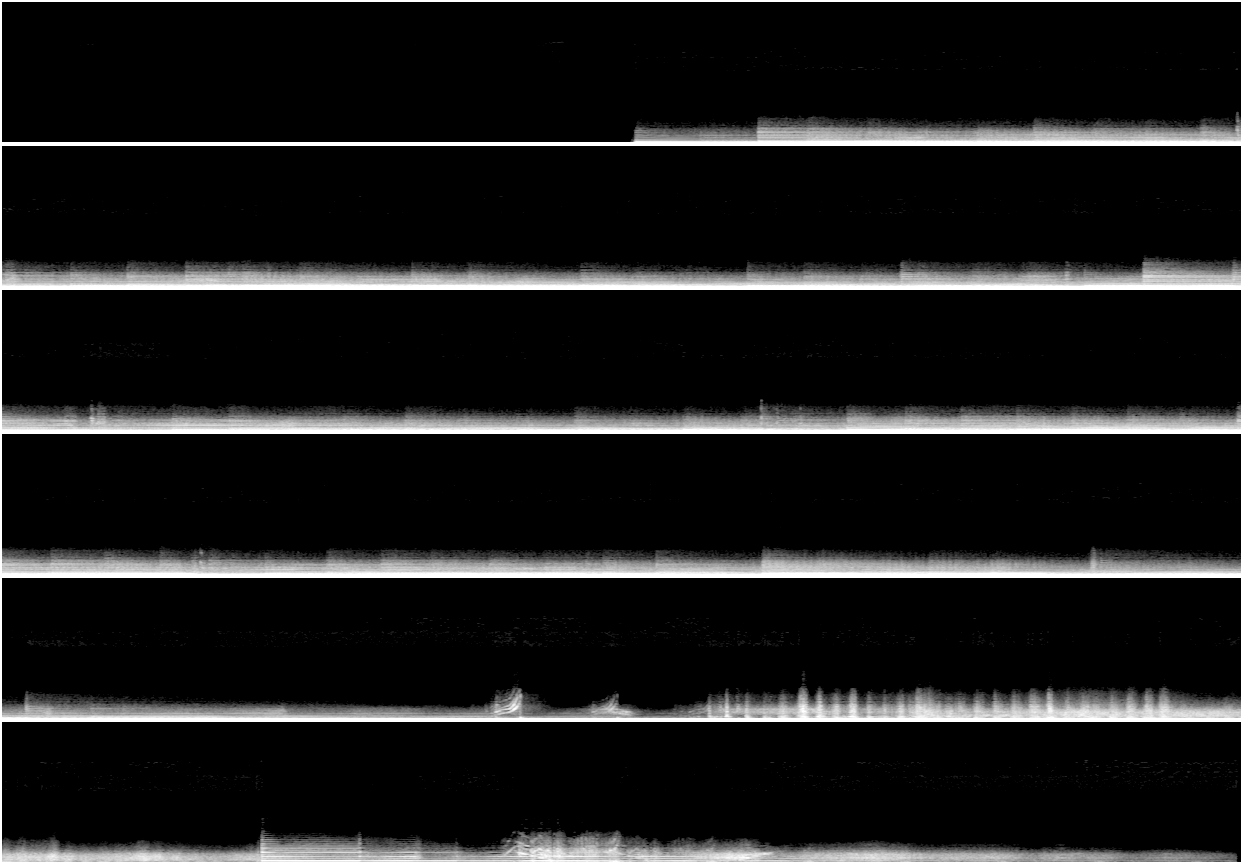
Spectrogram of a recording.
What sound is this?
sinking in the earth by electric guitar...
